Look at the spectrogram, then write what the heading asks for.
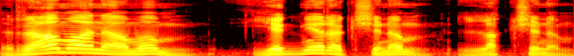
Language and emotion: Telugu, neutral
